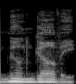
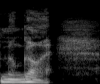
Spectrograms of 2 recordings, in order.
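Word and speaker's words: Milngavie: it milner i think they call it milgai it's spelled m-i-l-n-g-a-v-i which in my parlance that's going to be moon garvey but apparently it's mung guy and john and i got there we've both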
